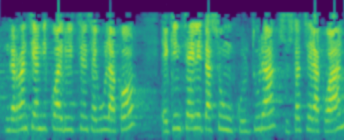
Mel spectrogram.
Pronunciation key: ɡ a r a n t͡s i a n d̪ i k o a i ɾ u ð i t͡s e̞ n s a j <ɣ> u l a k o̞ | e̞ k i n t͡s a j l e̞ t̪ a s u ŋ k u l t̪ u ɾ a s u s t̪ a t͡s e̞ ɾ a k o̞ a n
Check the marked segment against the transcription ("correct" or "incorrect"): correct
